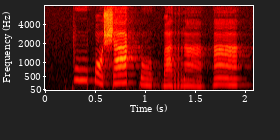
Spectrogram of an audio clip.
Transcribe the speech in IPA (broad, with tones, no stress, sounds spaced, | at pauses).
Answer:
p uː˦ ɓ ɔ˨ ʃ aː˦ k͡p oː˨ ɡ͡b a˨ r ã˨ | ã˨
